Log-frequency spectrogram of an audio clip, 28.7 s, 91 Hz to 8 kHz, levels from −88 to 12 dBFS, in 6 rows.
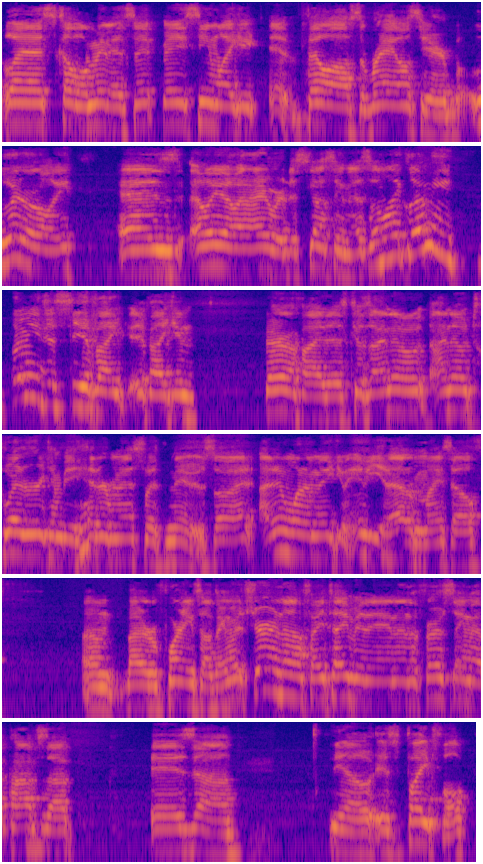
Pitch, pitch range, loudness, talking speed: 155 Hz, 135-170 Hz, -25 LUFS, 185 wpm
